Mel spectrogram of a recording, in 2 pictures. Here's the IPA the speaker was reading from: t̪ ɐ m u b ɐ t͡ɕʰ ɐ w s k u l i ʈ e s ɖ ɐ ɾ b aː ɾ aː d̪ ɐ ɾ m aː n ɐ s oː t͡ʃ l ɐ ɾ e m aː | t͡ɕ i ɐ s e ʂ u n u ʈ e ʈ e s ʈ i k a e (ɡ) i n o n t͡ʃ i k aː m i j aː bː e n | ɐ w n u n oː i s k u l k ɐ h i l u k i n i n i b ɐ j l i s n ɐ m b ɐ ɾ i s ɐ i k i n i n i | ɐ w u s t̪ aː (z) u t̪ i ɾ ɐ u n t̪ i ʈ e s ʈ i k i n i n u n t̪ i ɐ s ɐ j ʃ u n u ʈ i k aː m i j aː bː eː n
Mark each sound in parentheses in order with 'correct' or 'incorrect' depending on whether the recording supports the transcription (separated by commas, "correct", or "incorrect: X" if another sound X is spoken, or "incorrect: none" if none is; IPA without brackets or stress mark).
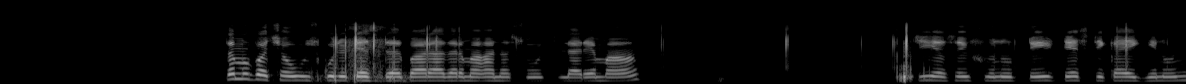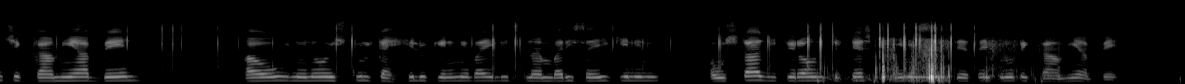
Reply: correct, correct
